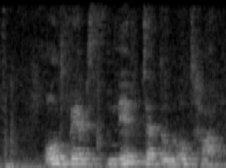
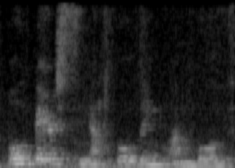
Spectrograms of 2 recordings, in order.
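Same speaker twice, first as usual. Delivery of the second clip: ordinary delivery, nothing marked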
